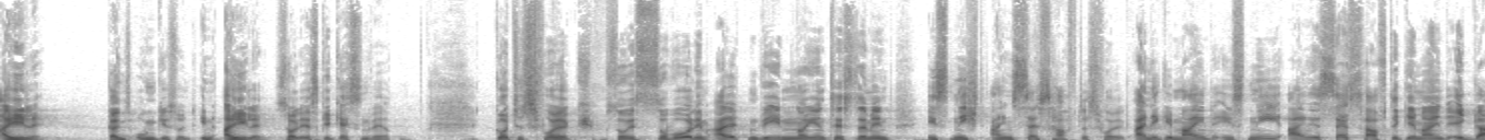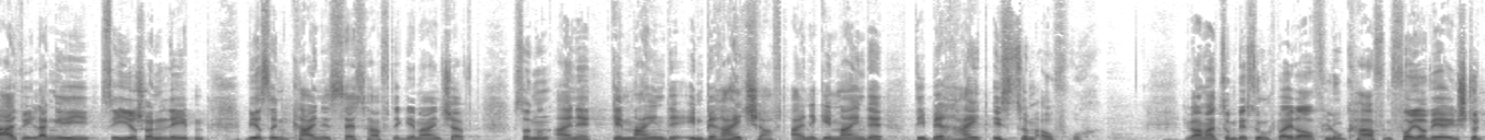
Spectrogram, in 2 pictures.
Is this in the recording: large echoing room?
yes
